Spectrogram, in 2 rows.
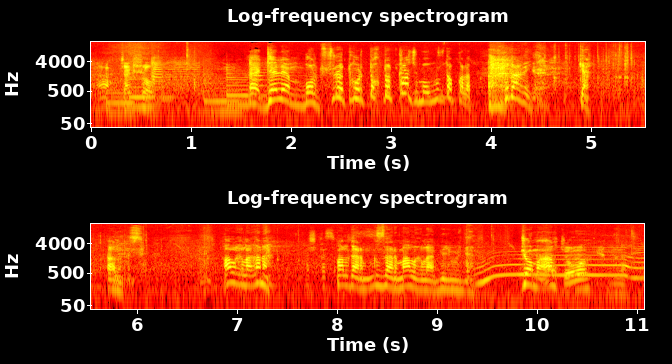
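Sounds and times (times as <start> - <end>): person talking: 0.0 - 3.4
voice holding a long note: 9.4 - 11.0.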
